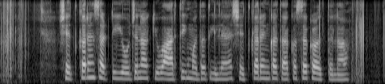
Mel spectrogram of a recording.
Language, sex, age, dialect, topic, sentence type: Marathi, female, 18-24, Southern Konkan, agriculture, question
